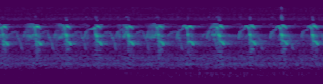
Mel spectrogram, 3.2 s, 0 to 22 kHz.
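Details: Nest of booted eagle chicks in Sierra de Guadarrama National Park, Spain, 2022, on a live camera, the dominant chick pecking the smaller; a regular run of shrill, paired peeps repeats about three per second.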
